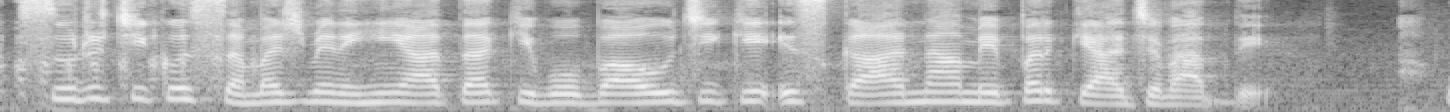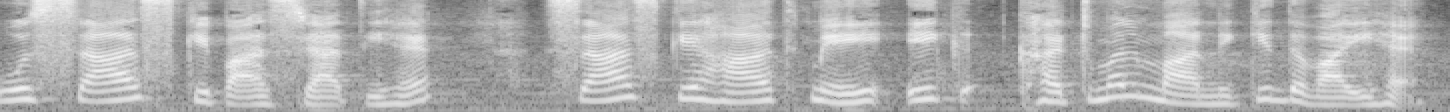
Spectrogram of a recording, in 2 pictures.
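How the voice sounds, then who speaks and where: A woman's voice: medium pitch, lively intonation, measured pace, slight background noise. A woman narrator telling a scripted storybook tale.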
